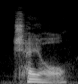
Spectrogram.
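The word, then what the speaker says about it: ceorl: A churl, originally spelled C-E-O-R-L, pronounced cheol, and later became churl, C-H-U-R-L, was a term for, and I quote, a rude, ill-bred person.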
